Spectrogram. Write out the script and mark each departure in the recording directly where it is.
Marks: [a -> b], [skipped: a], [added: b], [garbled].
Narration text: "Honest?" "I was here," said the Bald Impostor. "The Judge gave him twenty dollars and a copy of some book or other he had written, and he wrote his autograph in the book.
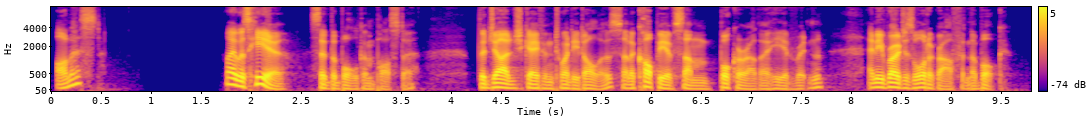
"Honest?" "I was here," said the Bald Impostor. "The Judge gave him twenty dollars and a copy of some book or other he had written, and he wrote his autograph in the book.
